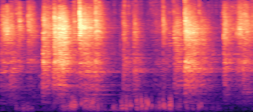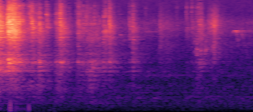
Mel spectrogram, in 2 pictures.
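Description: Thin steel bars scraping and clattering against each other and the square steel tubing as they are slid into place, in rough surges for about three and a half seconds, then dying down.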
